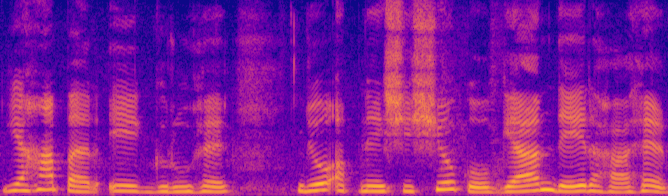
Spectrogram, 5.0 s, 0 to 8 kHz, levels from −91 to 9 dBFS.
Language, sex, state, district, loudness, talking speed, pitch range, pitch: Hindi, female, Himachal Pradesh, Shimla, -15 LUFS, 155 wpm, 200-230 Hz, 215 Hz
